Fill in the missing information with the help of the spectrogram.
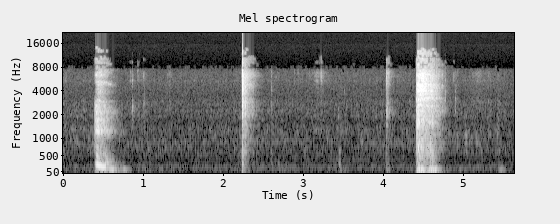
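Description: Handling of a spiral-bound paper notebook: two short, loud thumps about four seconds apart, with a single sharp click between them.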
